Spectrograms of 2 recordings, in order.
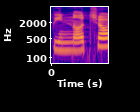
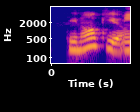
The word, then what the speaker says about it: Pinocchio: Pinocchio, because she was calling it Pinocho or something like that in Spanish. I'm like, what are you talking about? And I was like, Mom, look, she's not saying it right.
